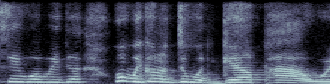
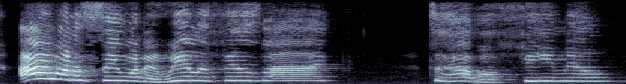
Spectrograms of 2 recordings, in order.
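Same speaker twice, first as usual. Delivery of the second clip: put-on Southern accent; 9 semitones higher than usual. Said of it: "I'm a southern belle".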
